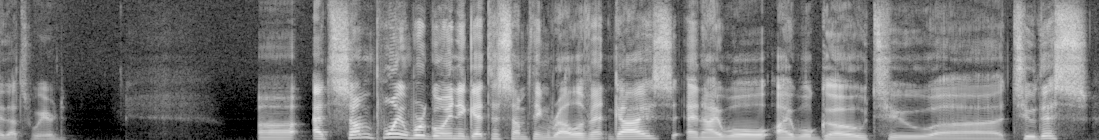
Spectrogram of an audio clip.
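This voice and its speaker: A man's voice: mid-range voice, darkish tone, no echo. Dry-sounding male livestream host, native Spanish speaker. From Argentina. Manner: casual, offhand, frequent ums and uhs. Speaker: political commentary host. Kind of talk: livestream chat, reading viewer comments.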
